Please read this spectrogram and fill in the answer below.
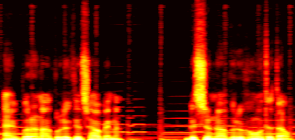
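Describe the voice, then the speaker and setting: A woman voicing a gruff, bossy young husband in an audio story, with curt, commanding lines. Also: a bass voice, steady tone, quick pace, warm tone, pitched below the performer's own voice. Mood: sleepy, grumbling. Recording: music under the voice.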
